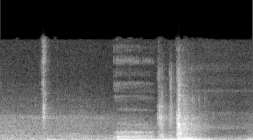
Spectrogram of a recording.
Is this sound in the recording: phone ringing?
no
